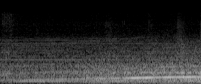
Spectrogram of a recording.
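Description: Blast cabinet's dust-collector blower motor starting up: a hum that rises in pitch as it spins up over about a second and a half, then settles to a steady drone.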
